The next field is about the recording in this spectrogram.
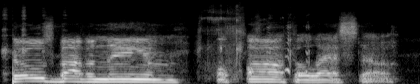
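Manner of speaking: unhurried, slow drawl with words drawn out. In a role-play scene, the speaker's character answers, drawling even slower. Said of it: "drawing even slower".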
